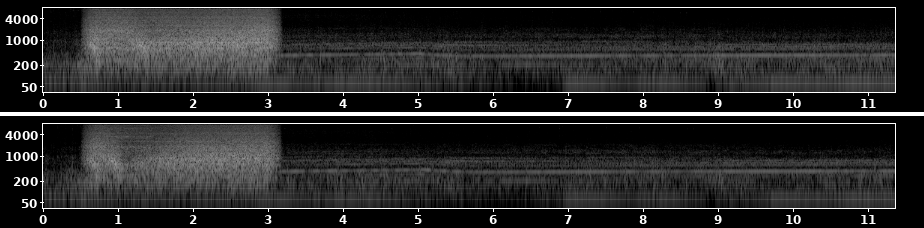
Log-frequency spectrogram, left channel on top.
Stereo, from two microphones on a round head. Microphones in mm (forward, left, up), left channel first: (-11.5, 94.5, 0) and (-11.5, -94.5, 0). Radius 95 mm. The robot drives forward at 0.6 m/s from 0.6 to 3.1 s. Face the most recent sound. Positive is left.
No sound to turn to.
